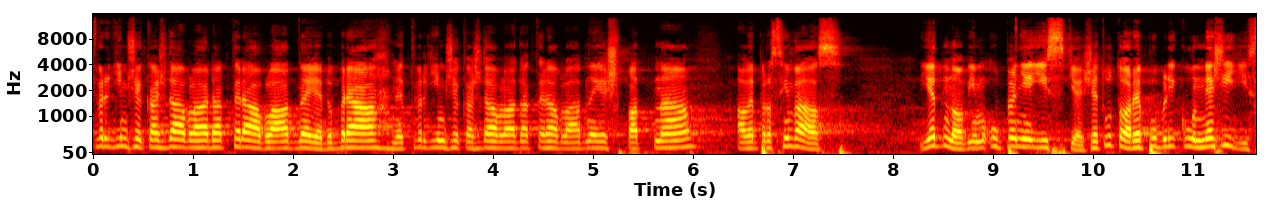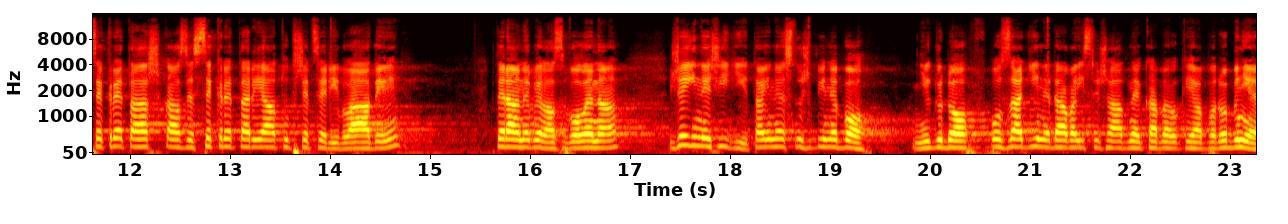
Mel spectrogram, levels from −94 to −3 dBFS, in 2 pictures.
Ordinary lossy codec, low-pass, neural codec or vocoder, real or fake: MP3, 64 kbps; 14.4 kHz; codec, 44.1 kHz, 7.8 kbps, DAC; fake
